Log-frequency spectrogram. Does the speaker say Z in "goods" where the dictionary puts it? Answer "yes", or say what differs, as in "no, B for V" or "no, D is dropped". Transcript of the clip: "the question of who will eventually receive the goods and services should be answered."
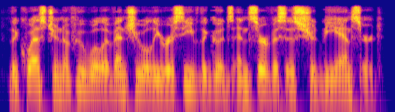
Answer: yes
